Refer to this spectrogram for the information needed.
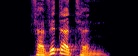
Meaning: inflection of verwittern: 1. first/third-person plural preterite 2. first/third-person plural subjunctive II
- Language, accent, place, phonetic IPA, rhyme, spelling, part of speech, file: German, Germany, Berlin, [fɛɐ̯ˈvɪtɐtn̩], -ɪtɐtn̩, verwitterten, adjective / verb, De-verwitterten.ogg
